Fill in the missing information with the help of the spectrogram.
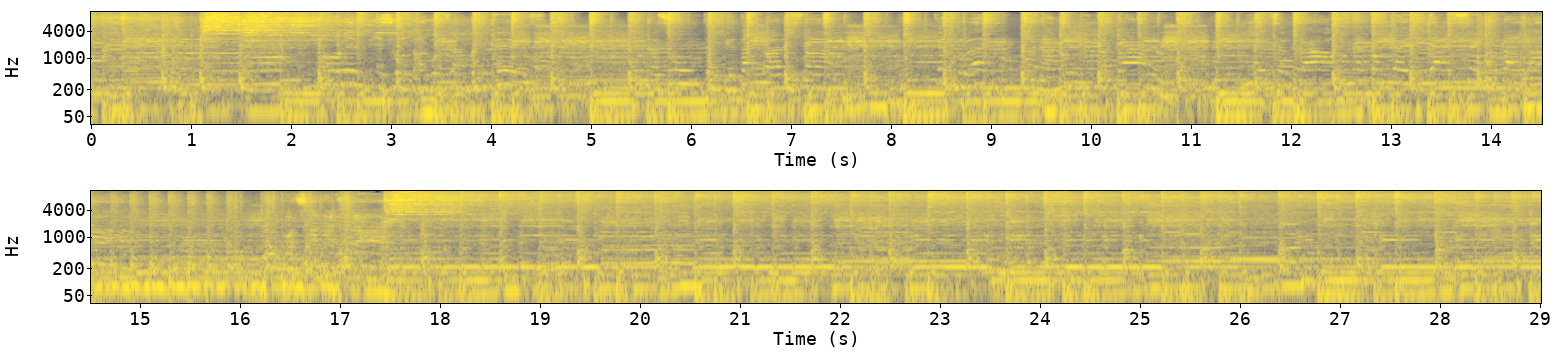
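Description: Rock song with guitar and singing, with an acoustic drum kit with Paiste PST cymbals played along in a steady beat; cymbals open up and ring about a second in and again about midway.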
